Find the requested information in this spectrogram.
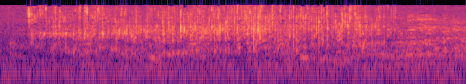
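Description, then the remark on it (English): Gin is poured into a glass, a steady trickling splash that starts abruptly and runs continuously for several seconds at moderate loudness. “Well, more gin and not so much water with it this time.”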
